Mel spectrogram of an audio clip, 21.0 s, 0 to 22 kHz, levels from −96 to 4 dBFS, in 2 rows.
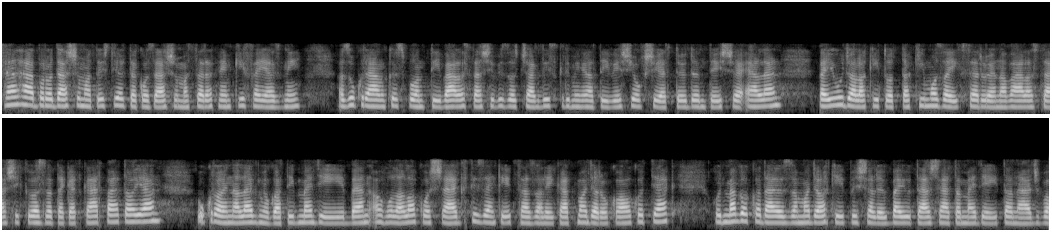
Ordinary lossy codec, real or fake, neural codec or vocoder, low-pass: none; fake; codec, 16 kHz, 4.8 kbps, FACodec; 5.4 kHz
